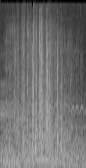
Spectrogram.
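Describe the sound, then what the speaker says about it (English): Crows cawing in The Secret World video game, a few short calls at middle distance against steady background ambience, with no talk. "No, just crows."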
